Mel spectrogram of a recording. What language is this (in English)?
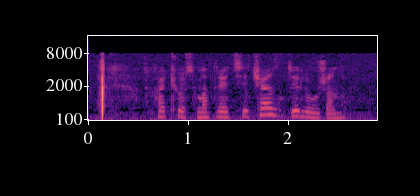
Russian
